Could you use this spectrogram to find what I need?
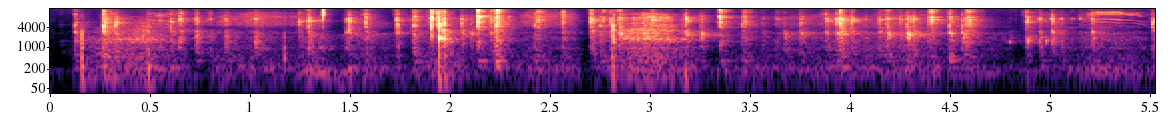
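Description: Rapid typing on a computer keyboard: many crisp keystroke clicks in an irregular, busy rhythm with a few louder strikes, heard alone without voices.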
